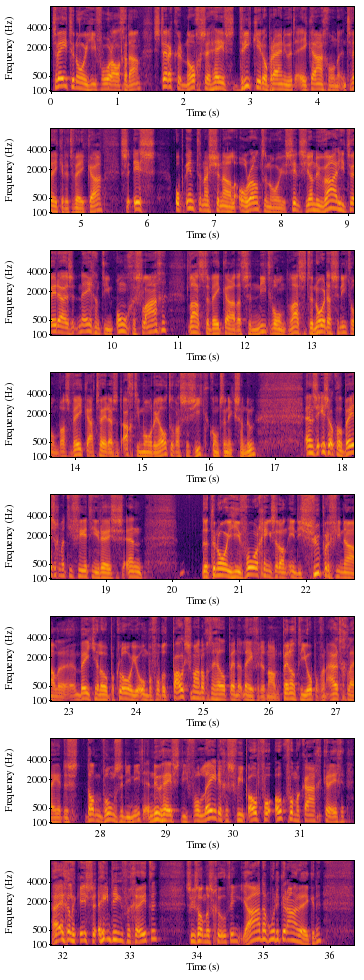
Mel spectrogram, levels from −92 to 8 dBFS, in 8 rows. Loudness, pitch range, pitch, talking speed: -18 LUFS, 125-175 Hz, 145 Hz, 215 wpm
